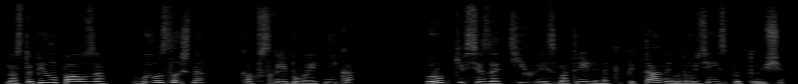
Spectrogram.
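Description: A woman reading her own science fiction audiobook in steady, even narration on a close microphone. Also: medium pitch, fairly quick, no room sound. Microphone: home microphone, close.

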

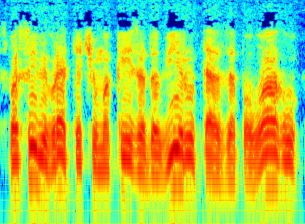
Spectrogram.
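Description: A man voicing a solemn male caravan leader speaking to his men in a measured, dignified way. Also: on the low side, animated, dry recording. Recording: tinny dry radio recording.

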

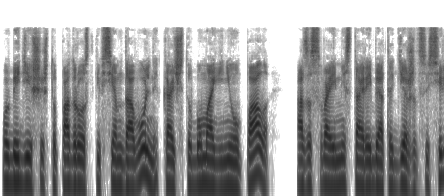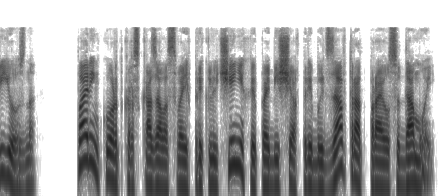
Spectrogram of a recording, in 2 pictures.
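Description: Steady male audiobook narrator, dry sound. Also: medium pitch, brisk, no echo.

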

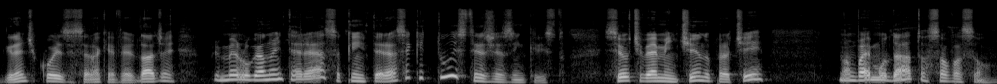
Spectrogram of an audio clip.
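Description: A man preaching an informal sermon, impassioned, swinging from loud to hushed, calling his listeners brothers and laughing between points. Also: fairly high pitch, vocal fry, dry recording.

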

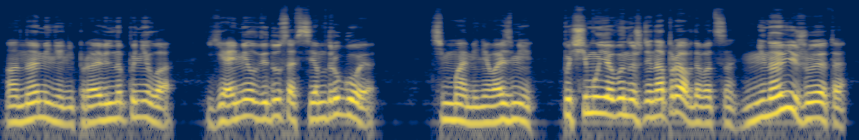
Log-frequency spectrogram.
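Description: A man's voice: medium pitch, normal speed, a little mellow, close to an everyday voice. A man reading an audiobook, playing a slippery young man, a liar and thief, who talks defensively and flustered.

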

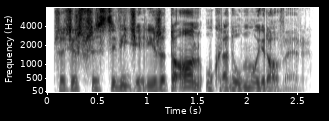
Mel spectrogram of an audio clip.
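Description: A man's voice: deep voice, very animated, normal speed, slightly rough, dry recording, clean studio sound, full character voice. A man voicing a proud, easily offended detective in a children's audiobook, with a huffy manner. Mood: indignant. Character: indignant proud male detective.

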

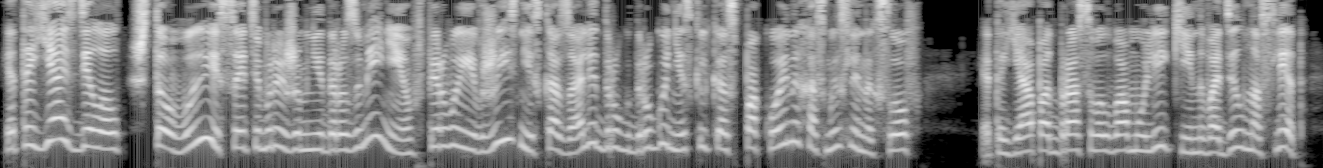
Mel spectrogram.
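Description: A mischievous little god in a boy's shape, put on by a woman reader, raising the voice high above her own and talking in a petulant, teasing rush. It sounds knowing and older than its size. The recording is close and completely dry. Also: animated, a little mellow, dry recording. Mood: indignant. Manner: petulant, teasing, quick, grown-up under a child's voice. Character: cheeky shape-shifting child god, boyish, grumpy. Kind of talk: audiobook character voice.

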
